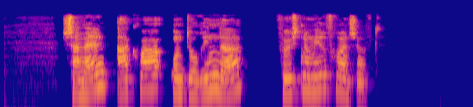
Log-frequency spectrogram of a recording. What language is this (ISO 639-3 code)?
deu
